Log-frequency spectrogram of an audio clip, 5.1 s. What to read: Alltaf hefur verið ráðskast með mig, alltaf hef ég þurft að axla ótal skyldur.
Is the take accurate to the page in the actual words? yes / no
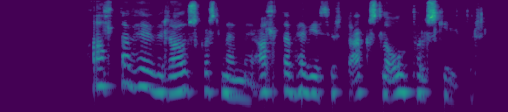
yes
